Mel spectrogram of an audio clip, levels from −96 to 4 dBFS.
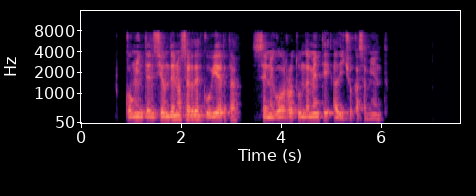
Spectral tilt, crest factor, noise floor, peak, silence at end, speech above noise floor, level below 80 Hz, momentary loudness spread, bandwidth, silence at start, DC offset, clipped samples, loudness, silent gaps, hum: -3.5 dB/octave; 20 dB; under -90 dBFS; -8 dBFS; 1.6 s; over 65 dB; -76 dBFS; 11 LU; 8 kHz; 0.9 s; under 0.1%; under 0.1%; -25 LUFS; 3.28-3.42 s; none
